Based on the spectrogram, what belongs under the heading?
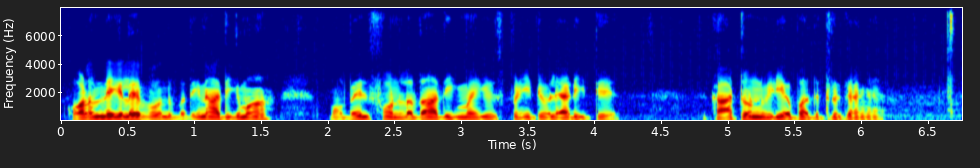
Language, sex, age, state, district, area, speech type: Tamil, male, 30-45, Tamil Nadu, Namakkal, rural, spontaneous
